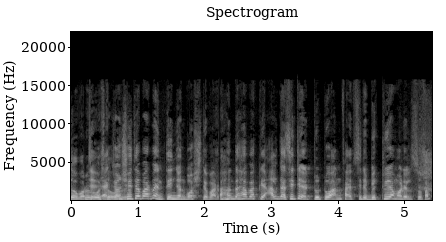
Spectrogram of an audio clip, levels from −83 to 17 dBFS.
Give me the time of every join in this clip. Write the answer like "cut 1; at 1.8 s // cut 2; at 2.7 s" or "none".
cut 1; at 2.2 s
